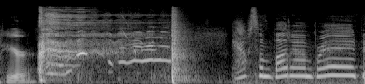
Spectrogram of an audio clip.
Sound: Katya tee-hees and slaps

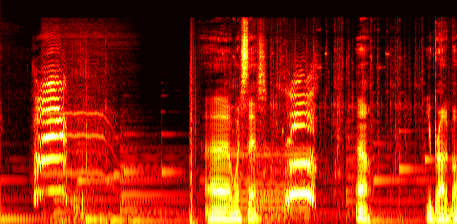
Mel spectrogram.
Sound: meow

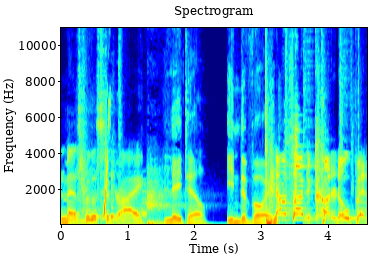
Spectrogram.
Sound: french Accented Voice

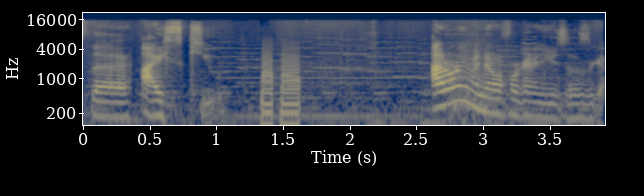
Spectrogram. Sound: buzzer beeping

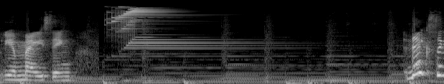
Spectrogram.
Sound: bell transition sound effect

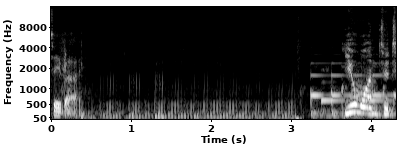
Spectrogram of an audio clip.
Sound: purring loudly; suspenseful piano music

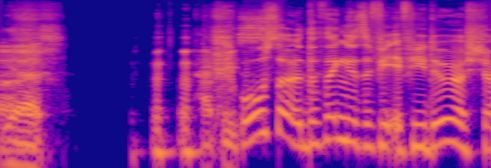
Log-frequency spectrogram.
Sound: chuckles

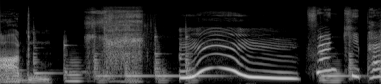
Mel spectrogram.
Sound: slurps

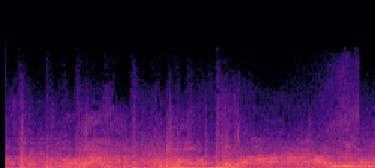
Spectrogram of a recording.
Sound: screaming and grunting

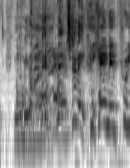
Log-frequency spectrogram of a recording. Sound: laughs

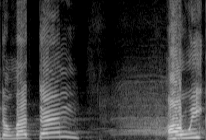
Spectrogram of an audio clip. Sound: crowd

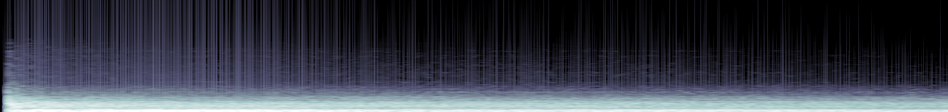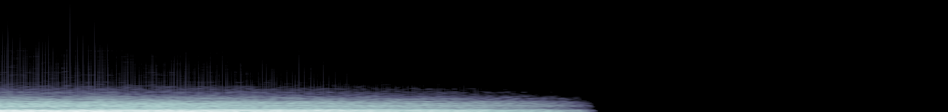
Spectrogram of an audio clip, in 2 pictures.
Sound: dark sound

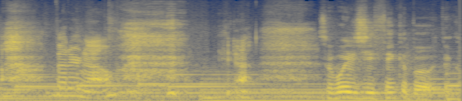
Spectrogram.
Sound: chuckles

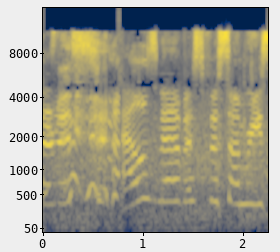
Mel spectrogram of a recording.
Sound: laughing

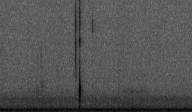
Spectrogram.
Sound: kiss

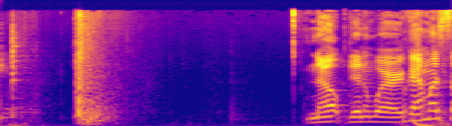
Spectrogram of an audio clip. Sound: loud thud

